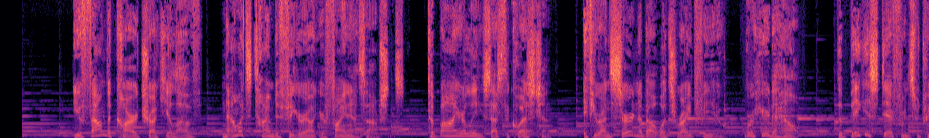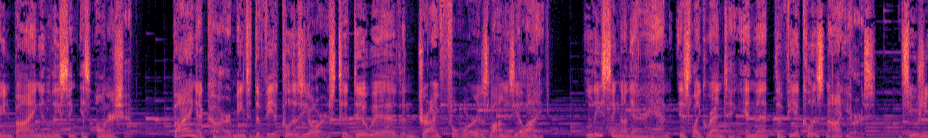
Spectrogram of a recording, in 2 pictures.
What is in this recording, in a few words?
english canadian narration, voice actors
